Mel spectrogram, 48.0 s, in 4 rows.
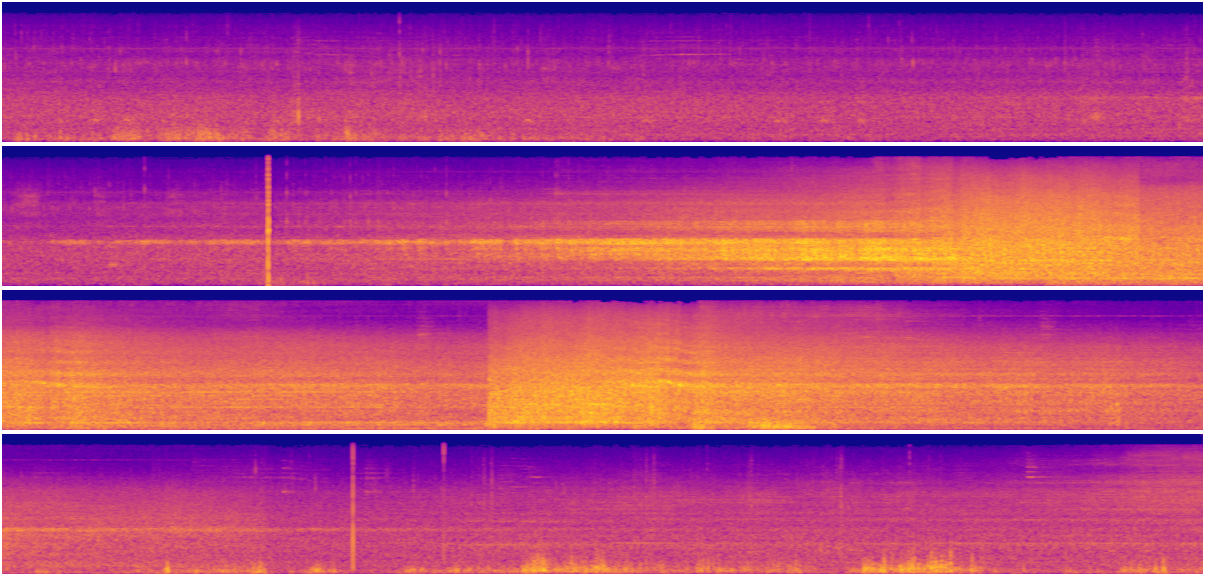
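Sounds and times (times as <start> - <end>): train wheels on rails: 12.5 - 48.0.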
